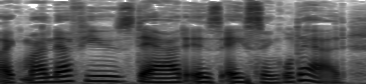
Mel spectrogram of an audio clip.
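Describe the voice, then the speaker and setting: A woman whispering. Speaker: podcast host. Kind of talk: casual monologue.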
